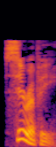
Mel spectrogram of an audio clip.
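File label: "sirupy", British English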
